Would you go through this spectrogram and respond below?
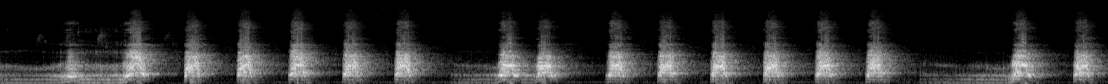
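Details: Pit Bull barking: a low grumble opens, then a regular series of about eighteen sharp, loud woofs, roughly two per second, broken by one brief pause midway.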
